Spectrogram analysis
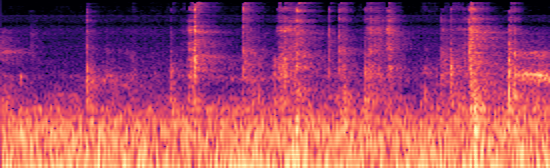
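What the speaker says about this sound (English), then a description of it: "You need some nice sharp scissors for this" Sharp scissors snip around a curved paper semicircle in a run of quiet, irregular, close-up cuts, with steady low room noise underneath.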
